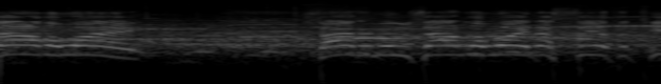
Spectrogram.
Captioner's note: crowd cheering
